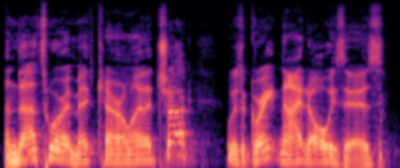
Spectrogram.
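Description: A male radio host from the Northeast of the US with an animated, swooping delivery. He jokes and teases his guest in a chatty studio conversation. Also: mid-range voice, fast talker. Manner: jokey, chatty, teasing. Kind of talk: casual radio interview.

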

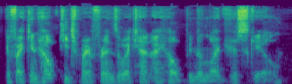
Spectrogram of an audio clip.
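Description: A man's voice: medium pitch, fast talker, fairly bright tone. A young man of about nineteen, chatting as a podcast co-host and explaining things earnestly, step by step. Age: teens. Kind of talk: casual chat.

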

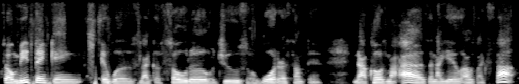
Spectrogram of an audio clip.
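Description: A woman in her twenties from Maryland, a guest recounting a personal story in a casual interview, steady and matter-of-fact. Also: sits low, normal speed. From Maryland, United States. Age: 20s.

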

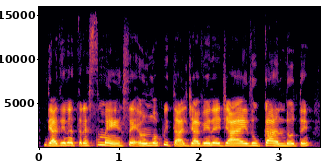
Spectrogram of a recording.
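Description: A woman's voice: fairly high pitch, little pitch movement, measured pace, gravelly. A woman interviewing a guest, supportive and summing up what the guest says. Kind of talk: interview conversation.

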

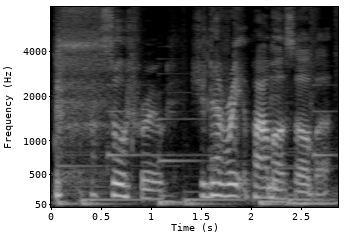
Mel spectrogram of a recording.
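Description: A man's voice: fairly high pitch, animated, moderate pace, a bit bright, faint music behind. A young man from Northern England co-hosting a podcast, chatting casually with dry, teasing humour. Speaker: podcast co-host. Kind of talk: casual chat.

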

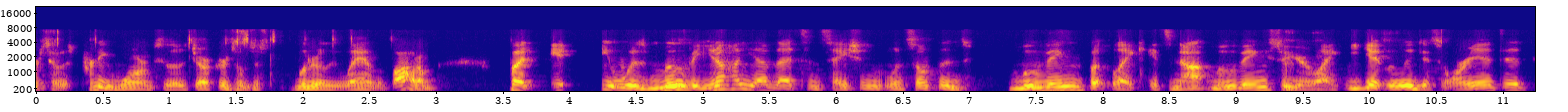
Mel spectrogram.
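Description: A man's voice: on the low side, lively intonation, brisk, slightly rough. A man telling stories in casual chat, with slangy talk full of dude, like and freaking. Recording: dull lo-fi sound.

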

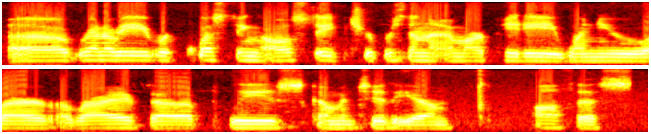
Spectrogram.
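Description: A man's voice: medium pitch, monotone, moderate pace, gravelly, hardly any pauses, a bit bright, no echo, low-quality recording. A man role-playing police radio dispatcher chatter in an online game, speaking in clipped radio codes. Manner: clipped radio-code phrasing.

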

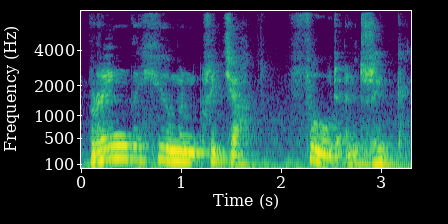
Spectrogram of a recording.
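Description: A man's voice: mid-range voice, expressive, takes it slowly, warm tone, a little hiss or hum, pitched above the performer's own voice, poor audio. A man reading aloud and voicing an imperious, cruel witch queen with clipped commands. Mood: commanding.

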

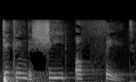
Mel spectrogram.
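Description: A man's voice: lively intonation, extremely slow, breathy edge. Emphatic preacher man, echoey hall. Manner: emphatic, swings from low murmurs to shouted commands. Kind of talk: sermon with live interpretation.

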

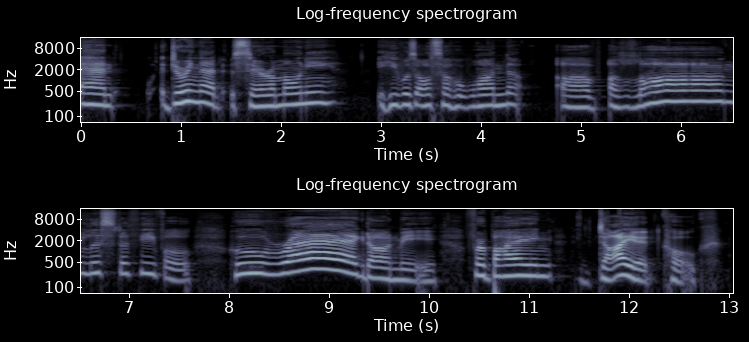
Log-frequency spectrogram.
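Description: A woman co-hosting a podcast, recalling old neighbors with lively amusement and frequent laughter. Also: medium pitch, drawn-out words, clear, resonant tone. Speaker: podcast co-host. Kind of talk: casual reminiscing conversation.

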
